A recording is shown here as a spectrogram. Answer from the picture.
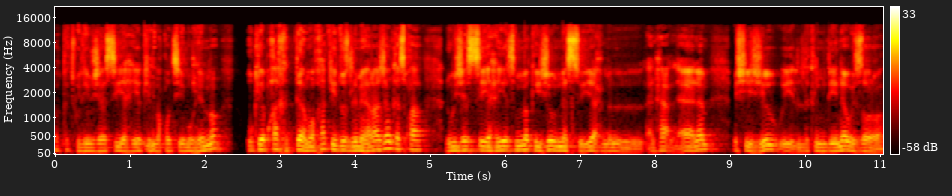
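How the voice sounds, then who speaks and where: A man speaks at a fairly quick pace with medium pitch and ordinary pitch variation, set in audible room echo. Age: young. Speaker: Gnawa master musician. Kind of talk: interview. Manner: halting.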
